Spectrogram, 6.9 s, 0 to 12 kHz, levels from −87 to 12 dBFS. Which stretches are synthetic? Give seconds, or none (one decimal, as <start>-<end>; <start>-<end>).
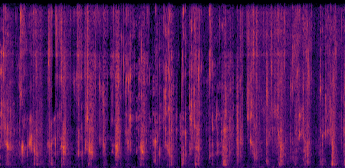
0.6-2.4; 4.5-5.8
